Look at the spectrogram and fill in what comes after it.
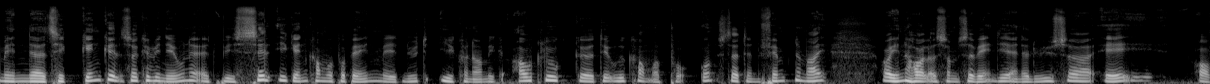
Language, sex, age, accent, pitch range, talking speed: Danish, male, 60-79, native, 130-160 Hz, 170 wpm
